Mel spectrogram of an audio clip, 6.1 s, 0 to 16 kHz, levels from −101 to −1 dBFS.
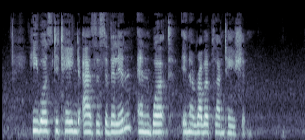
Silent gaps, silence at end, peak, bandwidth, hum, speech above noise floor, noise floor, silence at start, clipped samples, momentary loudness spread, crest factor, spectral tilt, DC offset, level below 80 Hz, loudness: none; 1.1 s; -2 dBFS; 11.5 kHz; none; 38 dB; -56 dBFS; 0.65 s; under 0.1%; 10 LU; 16 dB; -5 dB/octave; under 0.1%; -56 dBFS; -18 LUFS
